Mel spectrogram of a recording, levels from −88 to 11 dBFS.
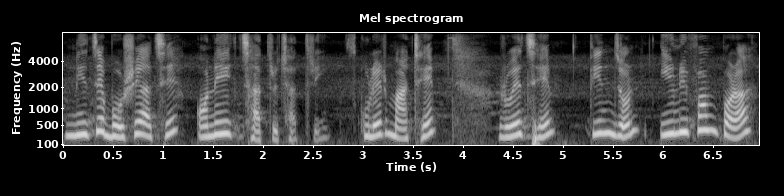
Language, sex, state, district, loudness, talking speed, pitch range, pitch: Bengali, female, West Bengal, Cooch Behar, -14 LUFS, 120 wpm, 235-310 Hz, 270 Hz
